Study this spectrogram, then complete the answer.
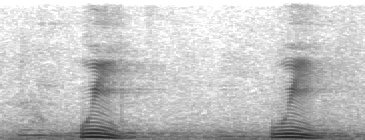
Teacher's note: we english we is more front the is more back so start from a back ooh the cardinal ooh that we learned start there for your w and then go very quickly to e we so it's not english we it sounds a lot more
